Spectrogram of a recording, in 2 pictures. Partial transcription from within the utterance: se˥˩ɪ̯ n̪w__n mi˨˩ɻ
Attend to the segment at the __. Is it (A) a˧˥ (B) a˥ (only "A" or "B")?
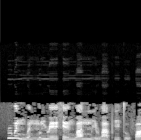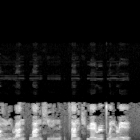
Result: B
